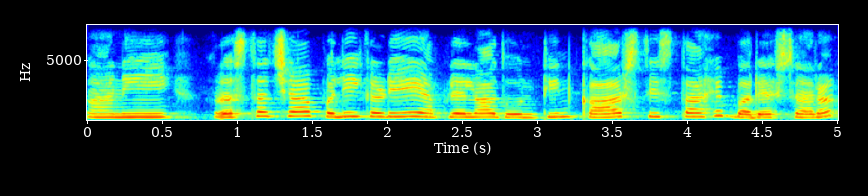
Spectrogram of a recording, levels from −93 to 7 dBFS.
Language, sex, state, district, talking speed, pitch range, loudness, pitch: Marathi, female, Maharashtra, Sindhudurg, 145 wpm, 285-330 Hz, -14 LUFS, 300 Hz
